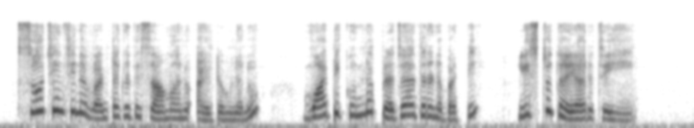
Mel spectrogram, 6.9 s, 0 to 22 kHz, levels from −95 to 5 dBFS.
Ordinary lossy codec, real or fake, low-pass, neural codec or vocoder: none; fake; none; codec, 24 kHz, 3 kbps, HILCodec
